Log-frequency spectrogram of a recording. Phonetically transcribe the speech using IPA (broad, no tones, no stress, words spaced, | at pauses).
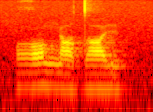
ɣɒŋæ dˤe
